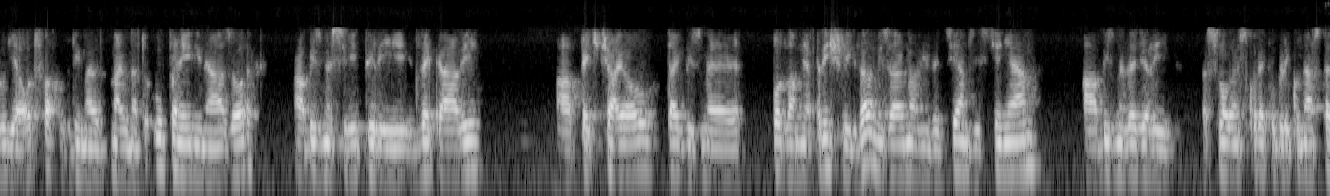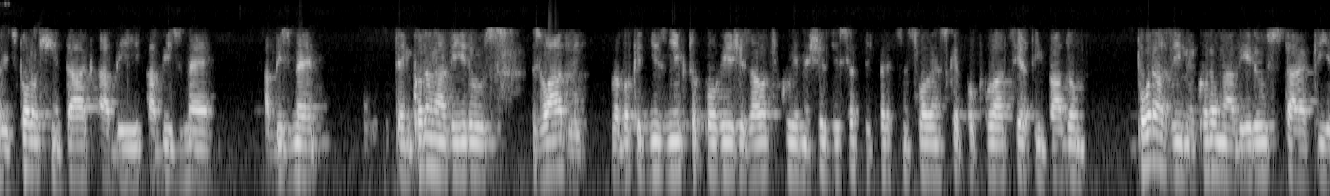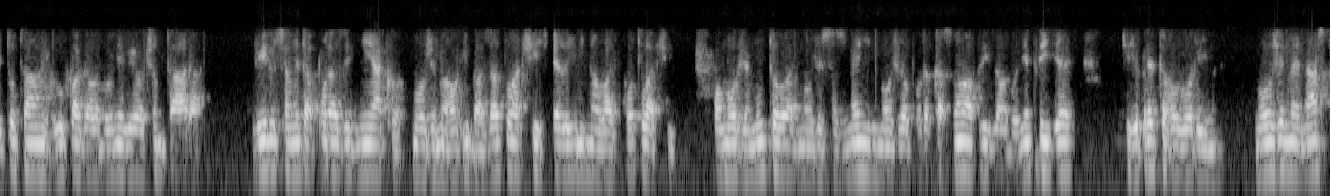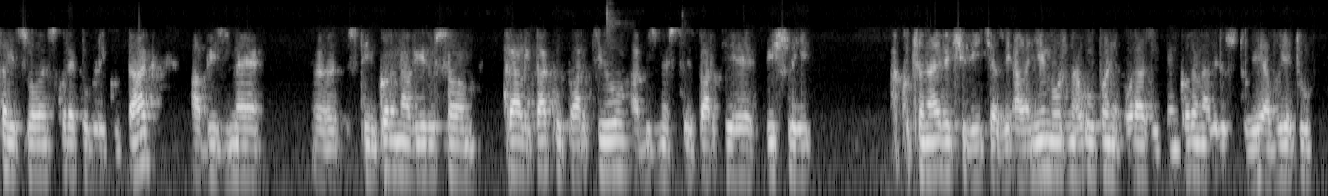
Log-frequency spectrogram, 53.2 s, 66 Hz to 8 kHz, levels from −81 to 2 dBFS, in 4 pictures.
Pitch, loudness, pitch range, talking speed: 120 Hz, -19 LUFS, 115-125 Hz, 150 wpm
